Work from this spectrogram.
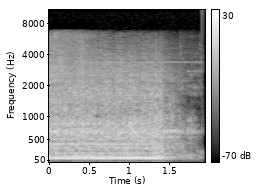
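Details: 14 kg twin-tub washing machine wash motor after gearbox replacement (previously rough and weak-turning): steady, even low hum, no grinding or labouring, then spins down; motor and gearbox running fine.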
